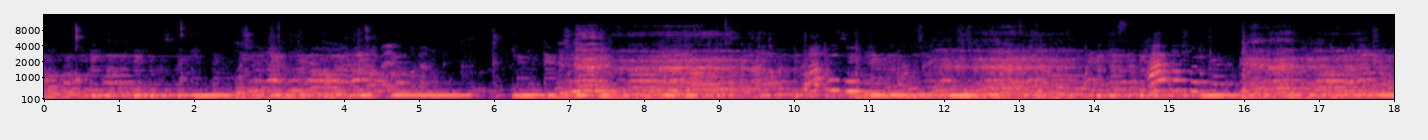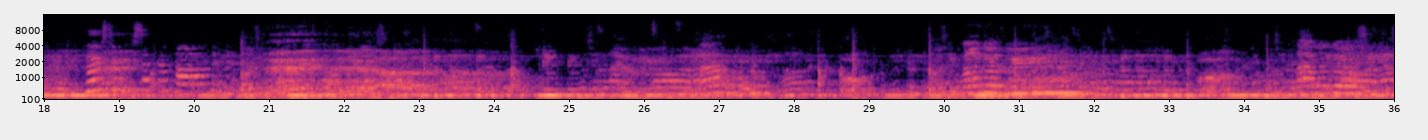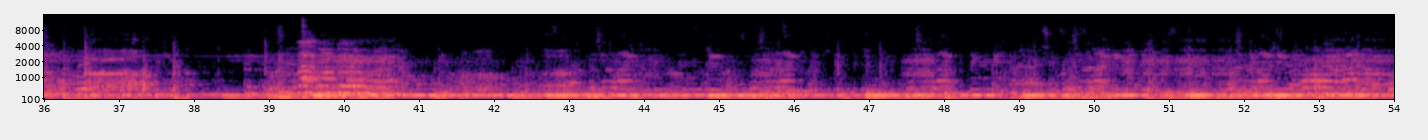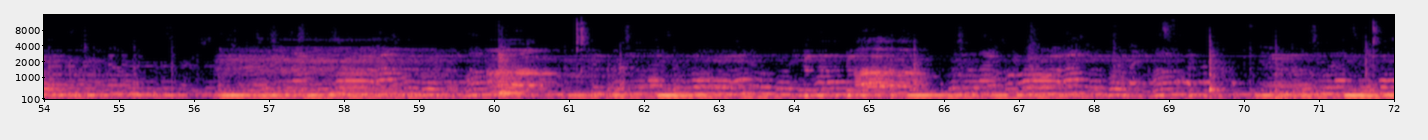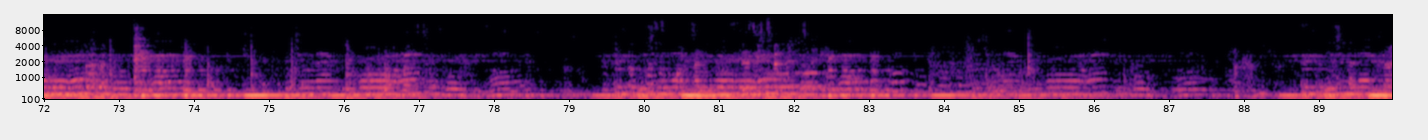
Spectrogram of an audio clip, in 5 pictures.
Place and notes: Concert at Der Kanal, Weisestr. - Der Kanal, Konzert mit Polly Tikk
Suddenly in the garage: An amplifier, microphones, a guitar, drums, a delay and also - red wine pave the way for some good vibes and a cross-continental connection. Polly Tikk visits DER KANAL for an unexpectedly beautiful jam session.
